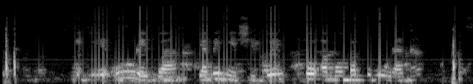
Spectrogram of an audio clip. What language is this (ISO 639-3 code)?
kin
